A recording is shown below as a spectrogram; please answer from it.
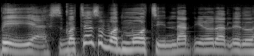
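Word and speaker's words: Montine: in we just Chang it's spelled m o n t i n e but it's Mortin so the say say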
